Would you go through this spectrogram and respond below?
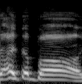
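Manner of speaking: put-on eighty-year-old Boston man voice. A fan talking about a team's offense says it like an eighty-year-old Boston guy. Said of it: "I'm gonna sound like an eighty year old old guy".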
